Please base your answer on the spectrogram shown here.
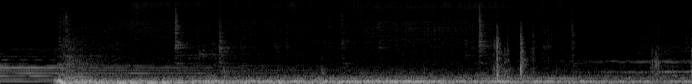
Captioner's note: gentle music; intense music; car hissing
